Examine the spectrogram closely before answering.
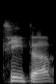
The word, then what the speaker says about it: Teta: We pronounce it Tita, but I have been made aware that it is Teta in Spanish.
